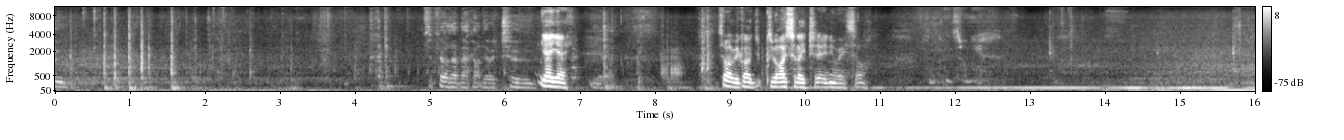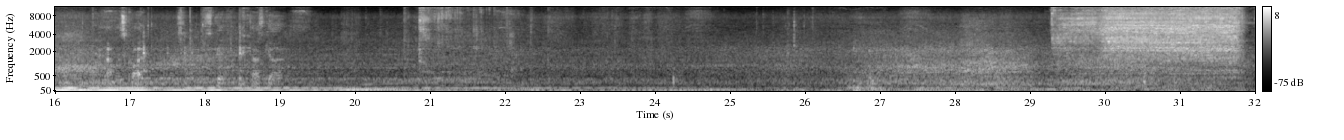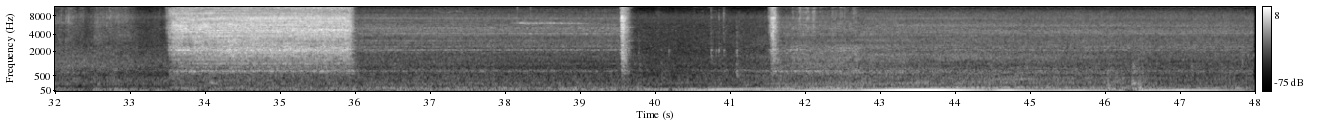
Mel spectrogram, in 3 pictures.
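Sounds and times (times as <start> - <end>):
water hissing through valve: 33.5 - 39.7.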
